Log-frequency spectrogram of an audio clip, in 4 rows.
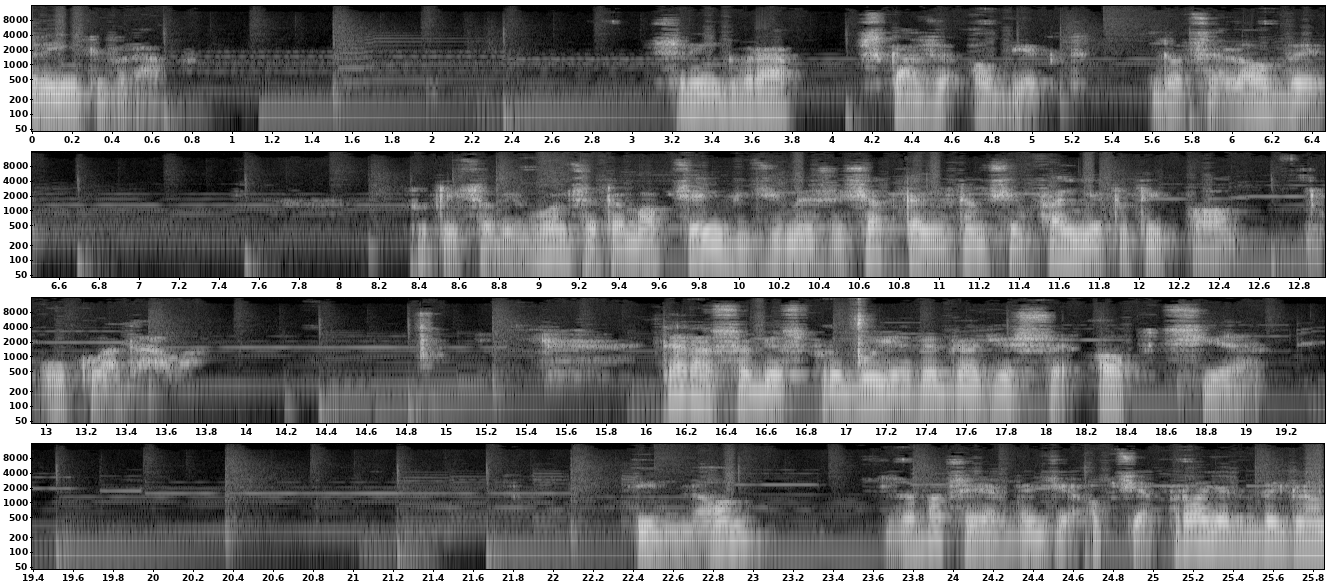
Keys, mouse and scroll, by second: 4.5 click, 8.7 click, 9.6 middle click, 14.8 KP_1, 15.2-15.7 scroll up 3, 15.7-16.1 scroll down 1, 16.2 shift+middle click, 16.2-16.9 scroll down 1, 23.5 click.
